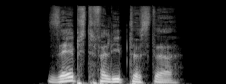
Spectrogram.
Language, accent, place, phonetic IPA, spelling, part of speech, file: German, Germany, Berlin, [ˈzɛlpstfɛɐ̯ˌliːptəstə], selbstverliebteste, adjective, De-selbstverliebteste.ogg
- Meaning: inflection of selbstverliebt: 1. strong/mixed nominative/accusative feminine singular superlative degree 2. strong nominative/accusative plural superlative degree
